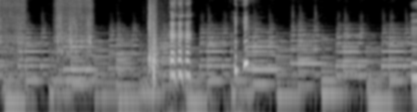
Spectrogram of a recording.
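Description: Cartoon background music with a bouncy stepping bass line. Over it, two hissing swooshes play in the first second and a half as a toy-like truck skids, then a crash about two seconds in followed by a character's short cry, and another knock with a brief cry about a second later.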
